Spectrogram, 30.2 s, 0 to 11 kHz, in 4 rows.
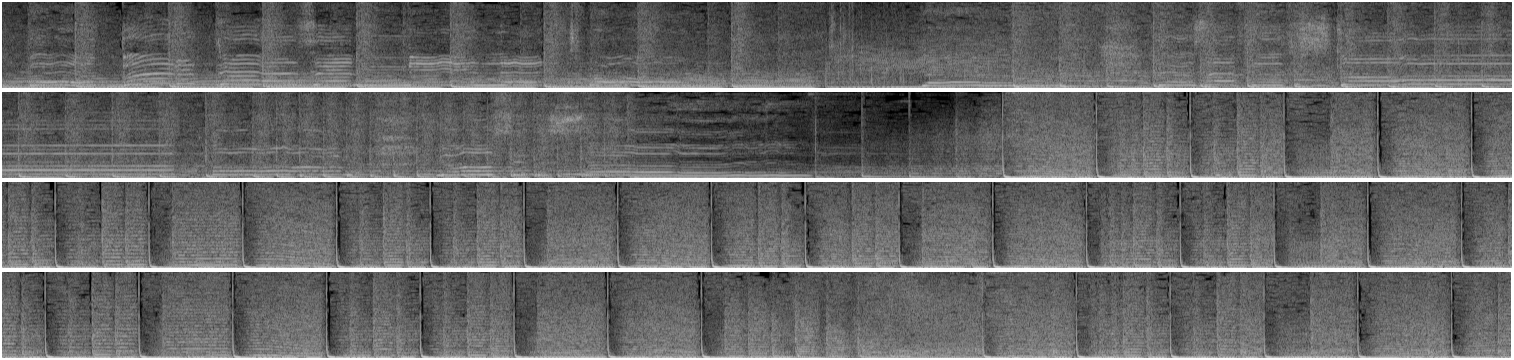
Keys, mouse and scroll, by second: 1.0-1.7 scroll down 1, 2.5 click, 2.6 space, 2.7-3.6 scroll up 1, 3.6 m, 4.2 click, 5.7 Left, 6.7 click, 6.7 click, 6.9 space, 7.0-7.6 scroll down 1, 8.4 middle click, 9.2 click, 9.6 scroll up 1, 9.8 shift+middle click, 10.0 middle click, 10.6 scroll up 1, 11.0 shift+middle click, 11.0 shift+middle click, 12.6 shift+middle click, 13.6 b, 15.1 click, 18.5-19.5 scroll up 1, 19.5 click, 20.9 space, 21.8-25.5 drag, 25.5 space, 27.0 click.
